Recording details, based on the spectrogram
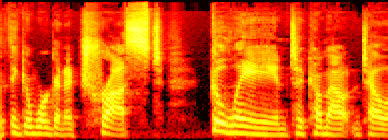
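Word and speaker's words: Ghislaine: truth about all this the Galain is Galain is exactly how you pronounce it.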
